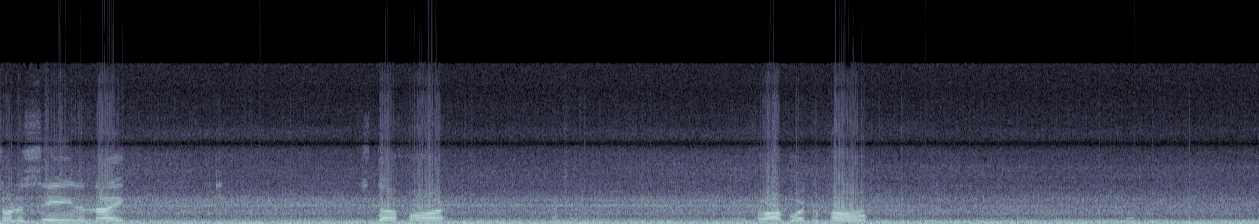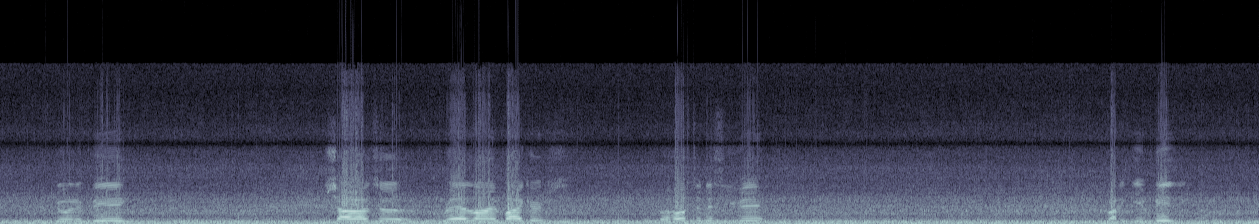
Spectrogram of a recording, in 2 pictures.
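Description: Motorcycle engines idle with a steady low rumble nearby.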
